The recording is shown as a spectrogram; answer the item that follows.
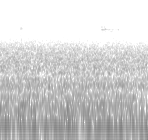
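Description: A steady low background rumble, with one faint crunch about a third of a second in as a crispy baked potato skin is bitten into.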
